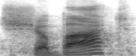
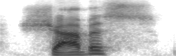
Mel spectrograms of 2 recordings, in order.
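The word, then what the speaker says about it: שבת: sabbath can be called shabbat that is a sephardic pronunciation the ashkenazi pronunciation is shabbos um the prayer shawl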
